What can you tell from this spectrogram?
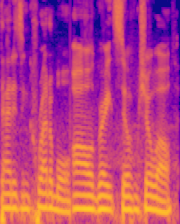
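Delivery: ordinary talk, nothing marked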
